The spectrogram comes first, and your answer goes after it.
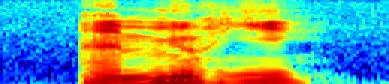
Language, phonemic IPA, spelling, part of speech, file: French, /my.ʁje/, mûrier, noun, Fr-mûrier.ogg
- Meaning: mulberry (tree)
